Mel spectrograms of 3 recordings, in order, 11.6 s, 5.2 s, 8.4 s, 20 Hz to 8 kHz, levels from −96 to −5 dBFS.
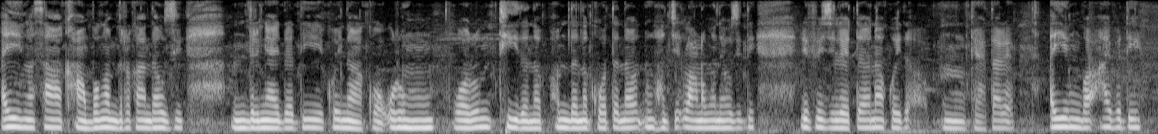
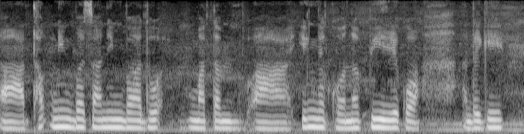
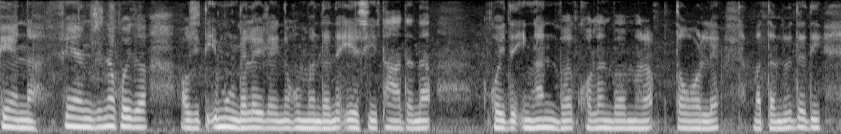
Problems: background sounds at intervals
